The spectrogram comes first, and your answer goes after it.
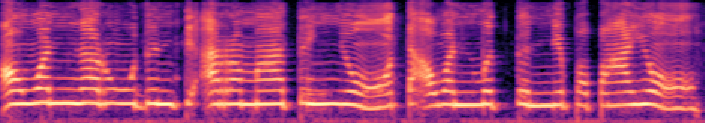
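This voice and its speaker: A woman's voice: very high voice, level tone, unhurried, no room sound, clean studio sound. A woman playing a strict, stingy stepmother with a bossy, scolding manner in a radio drama. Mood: exasperated.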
